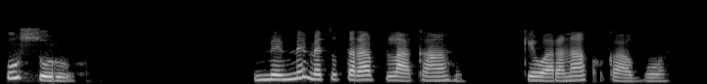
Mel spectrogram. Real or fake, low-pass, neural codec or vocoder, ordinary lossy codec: real; 5.4 kHz; none; Opus, 24 kbps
